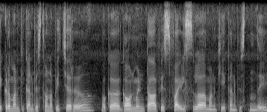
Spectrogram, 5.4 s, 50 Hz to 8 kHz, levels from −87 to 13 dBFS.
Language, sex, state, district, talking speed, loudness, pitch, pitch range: Telugu, male, Andhra Pradesh, Srikakulam, 135 wpm, -16 LUFS, 145 Hz, 135-160 Hz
